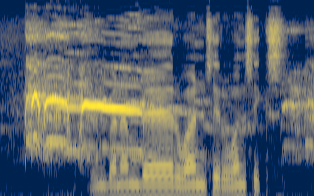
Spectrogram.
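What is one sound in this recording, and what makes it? A rooster crows loudly nearby.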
